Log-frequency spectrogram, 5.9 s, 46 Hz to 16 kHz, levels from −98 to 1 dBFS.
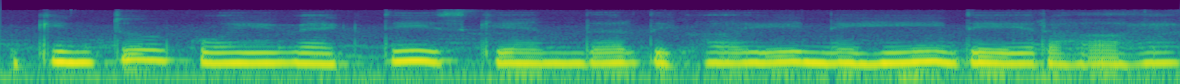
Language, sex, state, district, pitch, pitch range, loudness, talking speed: Hindi, female, Uttar Pradesh, Jalaun, 205 Hz, 205-215 Hz, -13 LUFS, 100 wpm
